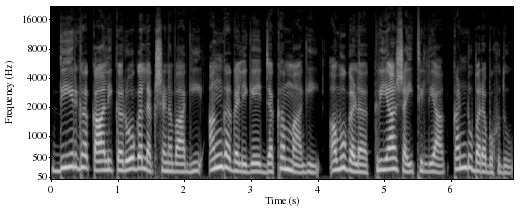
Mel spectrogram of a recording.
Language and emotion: Kannada, neutral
